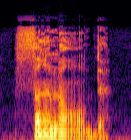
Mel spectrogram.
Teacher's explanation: I-N here, nasal, un. A-N, nasal, en. And then D, final E, not pronounced.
